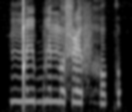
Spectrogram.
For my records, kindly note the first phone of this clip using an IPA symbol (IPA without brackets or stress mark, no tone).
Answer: ŋ͡ǃ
